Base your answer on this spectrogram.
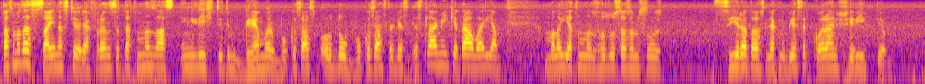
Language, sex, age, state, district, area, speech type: Kashmiri, male, 30-45, Jammu and Kashmir, Pulwama, rural, spontaneous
